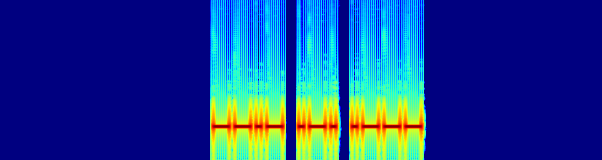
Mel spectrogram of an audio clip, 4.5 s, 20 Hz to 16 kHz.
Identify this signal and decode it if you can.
Morse code, heard as a keyed tone, about 30 wpm, 700 Hz. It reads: QRJ
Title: Q-Codes with Spoken Meaning - 30wpm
